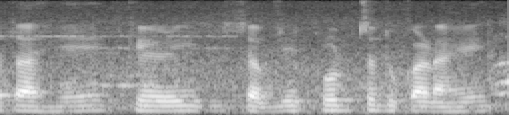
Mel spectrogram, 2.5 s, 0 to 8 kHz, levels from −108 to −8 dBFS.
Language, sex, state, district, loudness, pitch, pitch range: Marathi, male, Maharashtra, Mumbai Suburban, -19 LUFS, 125 Hz, 120-130 Hz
